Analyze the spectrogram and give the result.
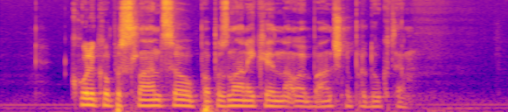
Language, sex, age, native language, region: Slovenian, male, 18-29, Slovenian, Gorenjska region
